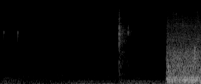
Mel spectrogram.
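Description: A few faint clicks, then about one and a half seconds in a steady machinery noise with a constant hum starts suddenly: the background machine noise on the building footage's own soundtrack.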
